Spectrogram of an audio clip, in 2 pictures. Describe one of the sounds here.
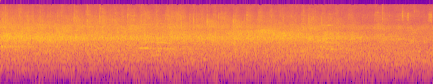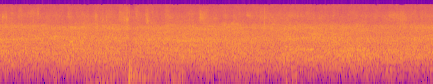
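An orchestra of strings plays along with a band.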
